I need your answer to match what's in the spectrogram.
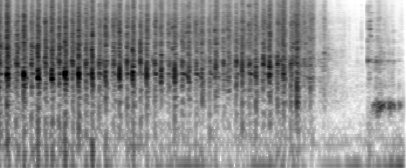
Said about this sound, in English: So ideally, that's where you want a lot of ice in, because then it will cool it much quicker and you only need to give it a short, sharp shake for it to be cool. You don't want it to be too wet.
